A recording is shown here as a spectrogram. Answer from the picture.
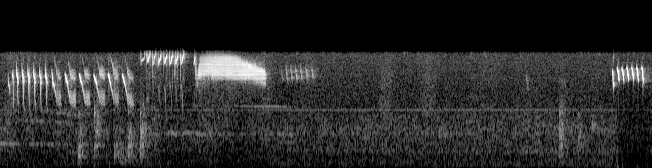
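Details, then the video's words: Siskin pouring out quick repeated high chips, then a loud sustained wheezing buzz, a pause of near quiet, and a final short trill. "iskete kusu sesi"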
